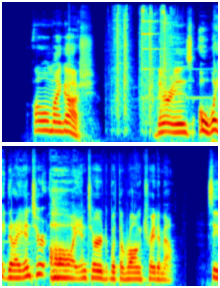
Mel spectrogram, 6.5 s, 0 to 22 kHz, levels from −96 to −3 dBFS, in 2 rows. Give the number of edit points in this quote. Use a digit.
1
